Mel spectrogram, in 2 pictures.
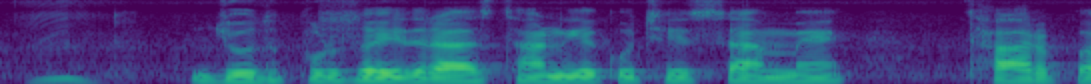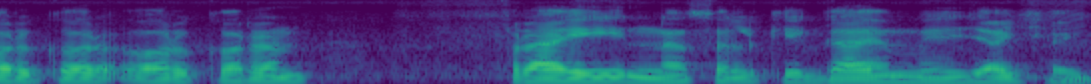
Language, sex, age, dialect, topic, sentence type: Magahi, male, 25-30, Western, agriculture, statement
